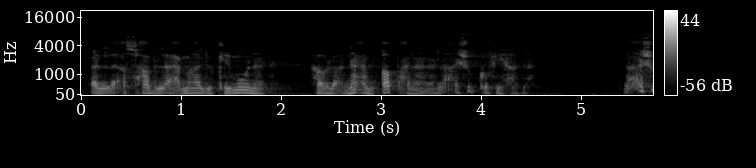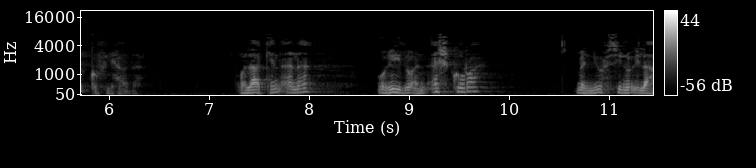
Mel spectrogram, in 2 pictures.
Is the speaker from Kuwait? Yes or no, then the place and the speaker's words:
yes; Kuwait; أنا أتكلم عن بلادنا الكويت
